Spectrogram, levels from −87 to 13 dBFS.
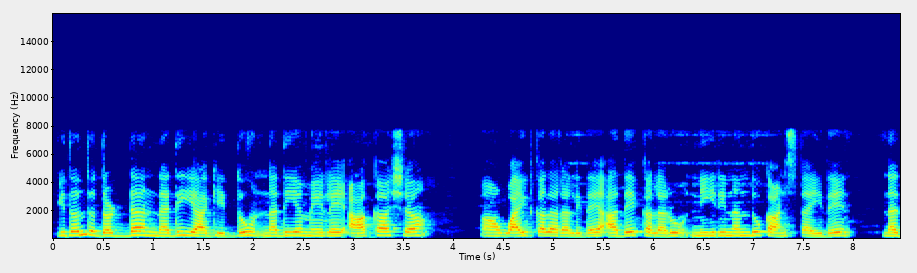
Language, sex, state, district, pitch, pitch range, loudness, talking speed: Kannada, female, Karnataka, Shimoga, 225 Hz, 210-240 Hz, -17 LUFS, 120 wpm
